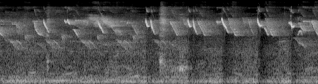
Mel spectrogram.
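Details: Canary trill: rapid series of high, thin downslurred notes repeated in quick bursts, sharp chips scattered through, with a faint low hum and murmur underneath.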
